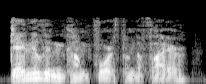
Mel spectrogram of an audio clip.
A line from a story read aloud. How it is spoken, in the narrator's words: Joshua said calmly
